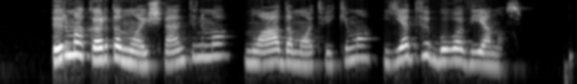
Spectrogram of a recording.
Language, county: Lithuanian, Kaunas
